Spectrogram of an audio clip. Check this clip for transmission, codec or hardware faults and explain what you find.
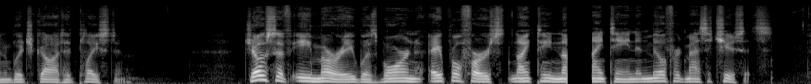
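Two playback faults show up in this speech clip, one right after the other.

Playback stall, 5.67 to 5.93 s: the speech breaks off mid-flow into about 255 ms of silence. The likely cause is the player running out of buffered data or its output thread being blocked. The speech then resumes.

Catch-up at higher speed, 5.93 to 8.02 s: once the stall ends, the player works through its backlog by resampling at 1.1 times normal speed. The speech sounds hurried and roughly one and a half semitones higher until it settles back near the end.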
